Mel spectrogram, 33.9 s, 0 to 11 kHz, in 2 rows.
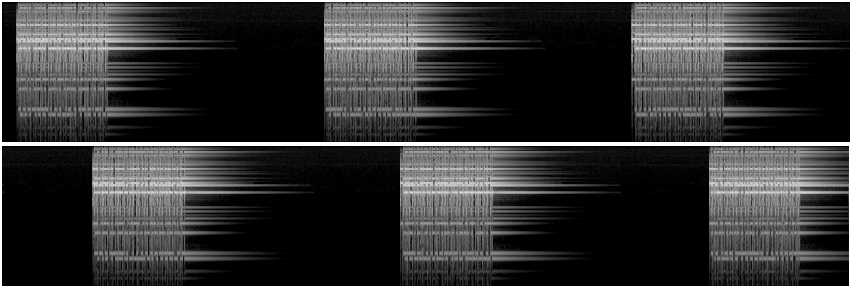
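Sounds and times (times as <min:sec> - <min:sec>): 
old Swiss phone ringtones: 0:00.3 - 0:03.9, 0:06.5 - 0:10.0, 0:12.6 - 0:16.3, 0:18.8 - 0:22.4, 0:25.0 - 0:28.5, 0:31.1 - 0:33.9.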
